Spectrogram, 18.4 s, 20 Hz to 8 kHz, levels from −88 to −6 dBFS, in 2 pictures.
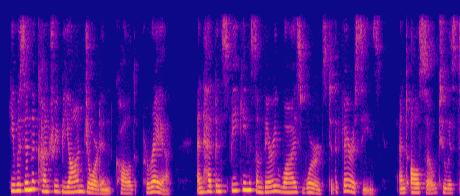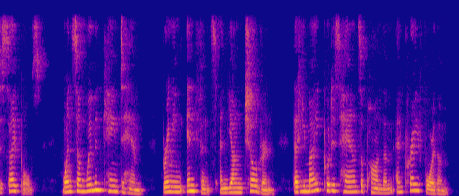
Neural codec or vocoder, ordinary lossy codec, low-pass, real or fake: none; AAC, 48 kbps; 7.2 kHz; real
